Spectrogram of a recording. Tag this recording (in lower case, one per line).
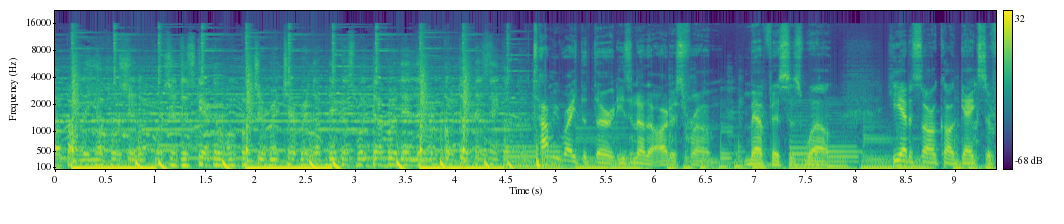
rapping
